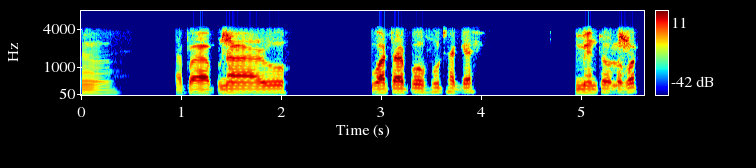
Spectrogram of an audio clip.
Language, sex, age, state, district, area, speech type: Assamese, male, 30-45, Assam, Lakhimpur, urban, conversation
